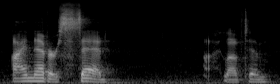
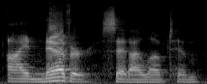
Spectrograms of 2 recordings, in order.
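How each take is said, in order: First: Pause, then land on loved; stress on loved. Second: Never stressed, slow. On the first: Emphasis exercise for viewers, stress on loved. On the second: Emphasis exercise for viewers, stress on never. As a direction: punch never. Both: Shown as a demonstration. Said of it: "you can change the word and".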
